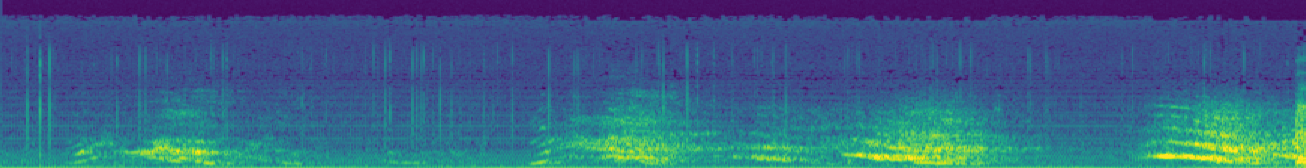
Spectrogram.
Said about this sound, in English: Sizzling sausages, listen to that row. What do they think this is, a Valley Symphony concert? They're making more noise than ever. I think they must have smelt us. No. One lion roar, that make others roar. It mean nothing.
